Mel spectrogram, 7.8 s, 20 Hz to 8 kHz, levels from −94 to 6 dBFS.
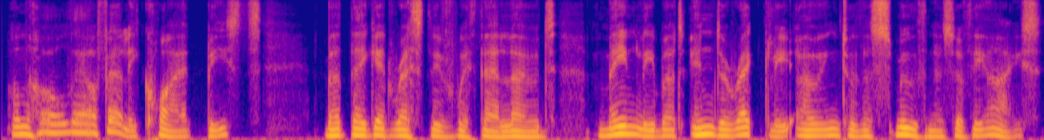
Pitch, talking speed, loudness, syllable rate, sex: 130 Hz, 190 wpm, -17 LUFS, 5.4 syllables/s, male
